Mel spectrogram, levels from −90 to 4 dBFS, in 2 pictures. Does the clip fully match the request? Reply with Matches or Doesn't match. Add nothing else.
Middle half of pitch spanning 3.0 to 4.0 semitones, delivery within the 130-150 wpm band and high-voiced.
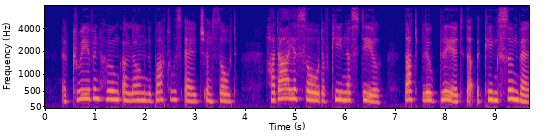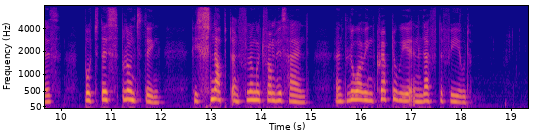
Matches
